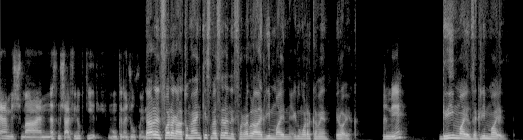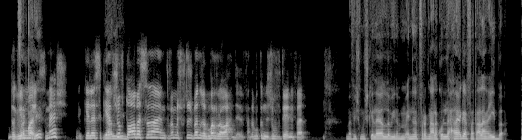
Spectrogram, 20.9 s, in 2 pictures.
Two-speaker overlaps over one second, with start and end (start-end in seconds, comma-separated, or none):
none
